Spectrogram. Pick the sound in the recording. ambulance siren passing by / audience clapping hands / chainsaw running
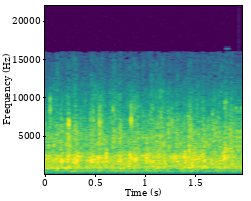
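audience clapping hands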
